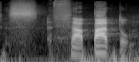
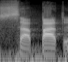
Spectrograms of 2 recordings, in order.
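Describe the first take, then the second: First: The first sound is a lisped th sound. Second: The first sound is a plain s sound. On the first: The speaker calls it right. "no pronunciamos la Z española como debe de pronunciarse" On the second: The speaker calls it wrong. "sino decimos zapato"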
